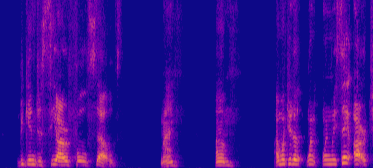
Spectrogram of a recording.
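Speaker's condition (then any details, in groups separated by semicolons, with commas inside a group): Cerebral palsy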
